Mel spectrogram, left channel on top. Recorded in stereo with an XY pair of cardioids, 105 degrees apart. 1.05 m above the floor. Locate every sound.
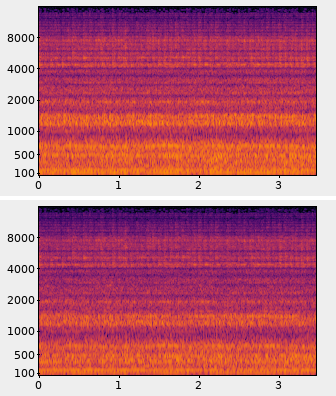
0.0 s an engine running: 20° left, 2 m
